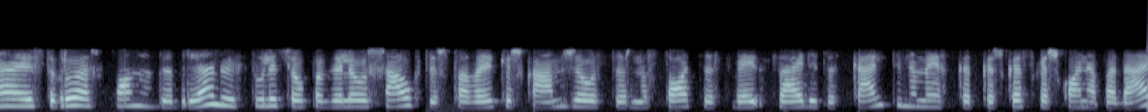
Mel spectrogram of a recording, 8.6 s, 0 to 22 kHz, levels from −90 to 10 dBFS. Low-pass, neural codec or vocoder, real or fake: 3.6 kHz; none; real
